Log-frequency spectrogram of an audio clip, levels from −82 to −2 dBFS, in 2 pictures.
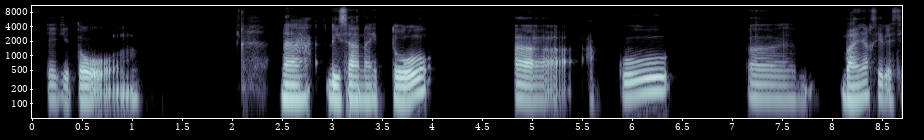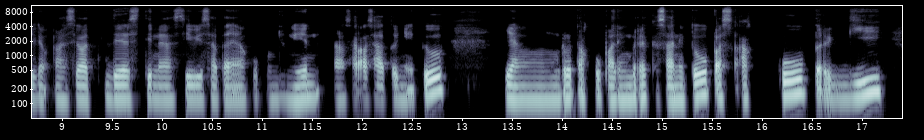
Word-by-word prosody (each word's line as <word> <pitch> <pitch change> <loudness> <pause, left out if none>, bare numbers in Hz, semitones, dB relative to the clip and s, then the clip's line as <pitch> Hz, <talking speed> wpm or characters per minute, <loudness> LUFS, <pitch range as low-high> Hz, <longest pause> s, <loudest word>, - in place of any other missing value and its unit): kayak 125 0 -6
gitu. 120 -1 +3 1.8
Nah, 125 -1 +3
di 125 -3 +4
sana 125 -1 +2
itu, 120 +6 +5 0.9
eee, 120 -2 +1 0.2
aku, 165 +6 +1 0.8
eee, 125 -1 -5 0.4
banyak 125 +2 +2
sih 135 - -3
destino 120 -2 -6
aseo 120 0 -1 0.2
destinasi 120 -1 -1
wisata 120 -1 -3
yang 115 - -2
aku 115 - -17
kunjungin. 125 +3 -5
Nah 115 0 -4
salah - - 0
satunya - - -3
itu, 175 +5 +5 0.6
yang 120 -2 +2 0.4
menurut 130 +1 +2
aku - - -5
paling 120 +1 -1
berkesan 120 -2 +1
itu 145 +5 +5
pas - - +4
aku 150 +3 +2
pergi 140 +7 +1
125 Hz, 105 wpm, -23 LUFS, 120-130 Hz, 1.8 s, itu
